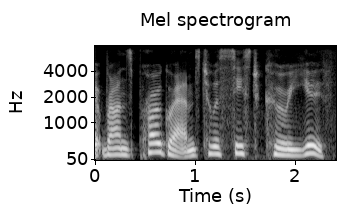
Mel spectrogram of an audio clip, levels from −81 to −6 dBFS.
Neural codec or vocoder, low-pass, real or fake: vocoder, 44.1 kHz, 80 mel bands, Vocos; 7.2 kHz; fake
